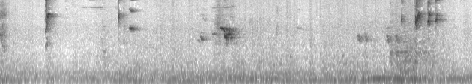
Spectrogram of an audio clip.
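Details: Scattered sharp, high squeaks from lovebirds in a breeding aviary come a second or more apart, ending in a tight burst of three piercing calls near the close.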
